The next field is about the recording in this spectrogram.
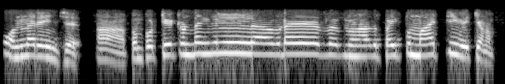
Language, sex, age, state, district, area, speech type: Malayalam, male, 60+, Kerala, Kottayam, rural, conversation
